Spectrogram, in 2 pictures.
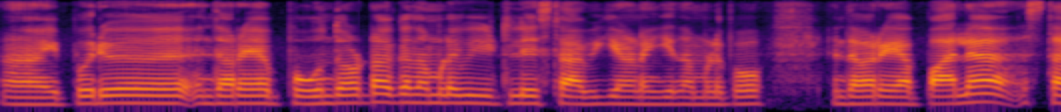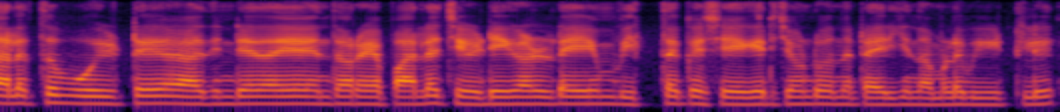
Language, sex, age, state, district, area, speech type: Malayalam, male, 18-30, Kerala, Wayanad, rural, spontaneous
